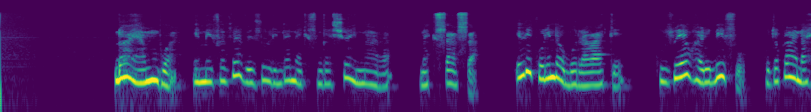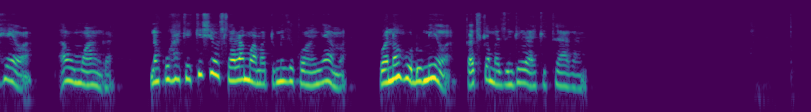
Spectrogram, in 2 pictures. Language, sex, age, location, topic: Swahili, female, 36-49, Dar es Salaam, agriculture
